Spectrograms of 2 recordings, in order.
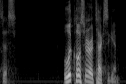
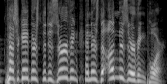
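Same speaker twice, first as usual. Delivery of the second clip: loud, higher, indignant objector; defensive churchgoer; 8 semitones higher, 7 dB louder than usual. Retold or imitated. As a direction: push back on the pastor, louder and higher. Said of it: "Or, or".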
